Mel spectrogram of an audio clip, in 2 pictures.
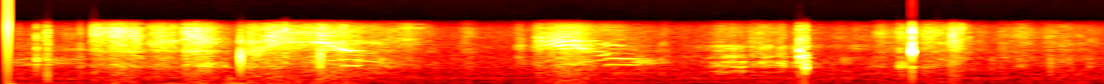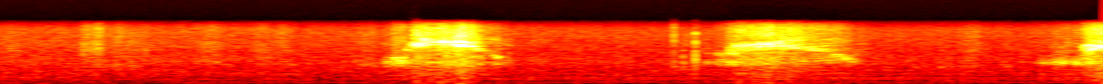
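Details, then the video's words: Domestic cat wanting someone to open a door for her, making odd sounds that are not quite meows: several short, strained, harmonic calls of a second or less, spaced irregularly with quiet gaps between. "Weird Cat Sounds"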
